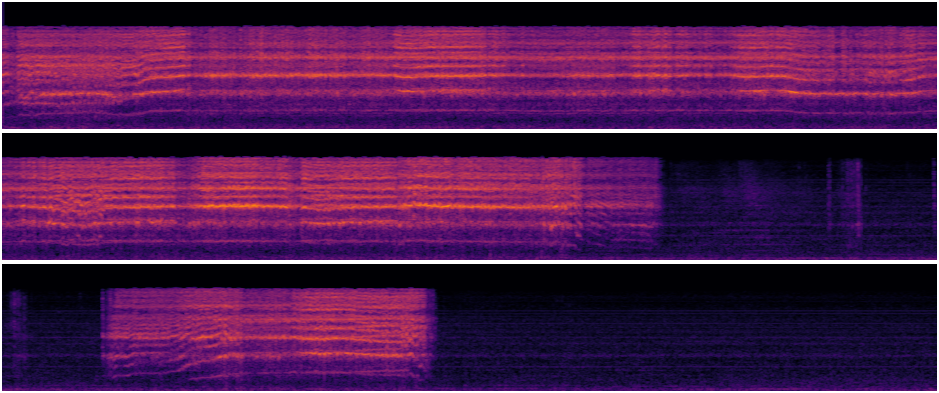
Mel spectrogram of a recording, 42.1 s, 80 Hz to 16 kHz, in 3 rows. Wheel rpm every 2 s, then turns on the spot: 110, 150, 160, 160, 160, 160, 150, 160, 160, 160, 160, 100, 10, 0, 10, 100, 150, 40, 0, 0, 0.
34-36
